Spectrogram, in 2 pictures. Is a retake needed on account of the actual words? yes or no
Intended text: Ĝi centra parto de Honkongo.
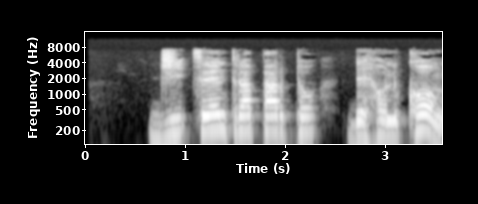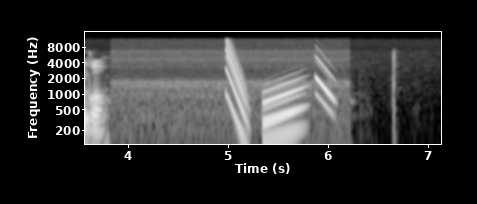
no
